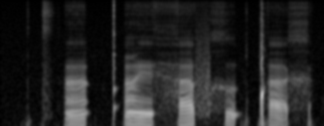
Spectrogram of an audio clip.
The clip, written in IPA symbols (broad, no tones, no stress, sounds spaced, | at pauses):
t͡sʼ ã ʔ qʼ ɛ̃ h a f x ɤ ʔ ǃ a x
